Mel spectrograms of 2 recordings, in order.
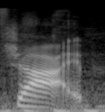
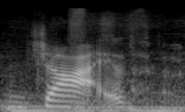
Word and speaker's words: jibe: ideas don't mesh ball they don't jibe some people mistakenly say jive if you really don't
